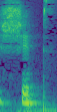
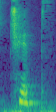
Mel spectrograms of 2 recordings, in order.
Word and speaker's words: chips: فمثلا لو انا قلت الشيبس ما قلتش تشيبس، ايه اللي هيحصل؟ لو انا قلت الشيبس هتتغير معناها خالص، هتبقى بمعنى سفن، عشان شيب شيب اللي هي دي، شيب يعني سفينة، وجمعها شيبس سفن.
